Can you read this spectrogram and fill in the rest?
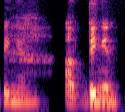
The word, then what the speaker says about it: Bingen: Bingen. Or Bingen, I don't know how to say the name. – Bingen.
